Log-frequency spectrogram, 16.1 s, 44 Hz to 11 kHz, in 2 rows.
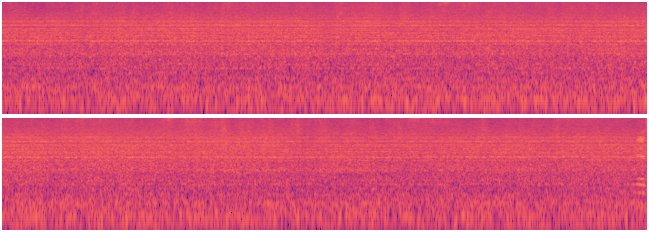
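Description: Train with a caboose running in the video game Train Sim World 3, heard as a steady, dense rumble and rolling wheel noise that holds evenly throughout at moderate level, with no clear talking.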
